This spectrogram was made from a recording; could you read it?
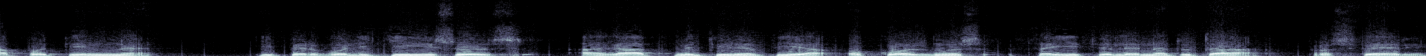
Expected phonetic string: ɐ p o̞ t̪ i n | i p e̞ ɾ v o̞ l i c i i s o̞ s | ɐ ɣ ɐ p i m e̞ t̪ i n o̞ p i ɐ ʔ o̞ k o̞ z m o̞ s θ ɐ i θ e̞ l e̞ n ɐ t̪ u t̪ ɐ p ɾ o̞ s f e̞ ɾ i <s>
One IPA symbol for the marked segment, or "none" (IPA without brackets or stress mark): none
